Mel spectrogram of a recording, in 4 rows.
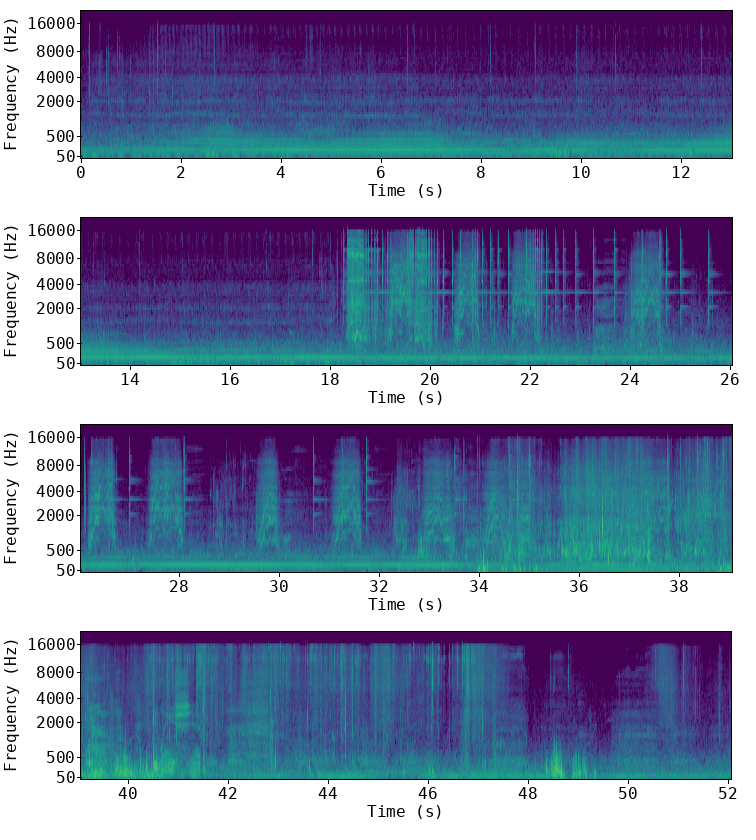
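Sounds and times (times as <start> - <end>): boat motor humming: 0.0 - 46.6
fishing reel cranking: 18.1 - 28.4, 29.5 - 35.5, 36.2 - 39.6
water splashing: 34.6 - 39.0.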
